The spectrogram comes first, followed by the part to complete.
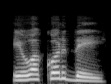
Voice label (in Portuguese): "eu acordei", portugues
